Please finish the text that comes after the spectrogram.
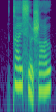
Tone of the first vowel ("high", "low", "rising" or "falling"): high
